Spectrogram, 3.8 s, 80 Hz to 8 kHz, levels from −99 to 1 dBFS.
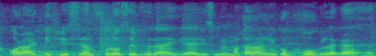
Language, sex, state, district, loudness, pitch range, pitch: Hindi, male, Bihar, West Champaran, -16 LUFS, 120-130 Hz, 125 Hz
